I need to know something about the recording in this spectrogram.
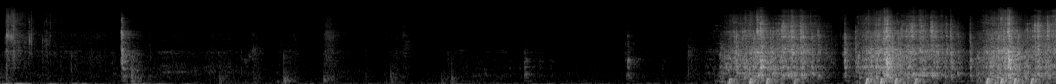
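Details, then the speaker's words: Mower, carburetor just refitted with new gasket, choke on: cranking clicks, then ragged bursts of firing that fade each time; fires a few times but won't keep running, carburetor removed again. "fired a few times but I wouldn't run so I got the carburetor back off of it"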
